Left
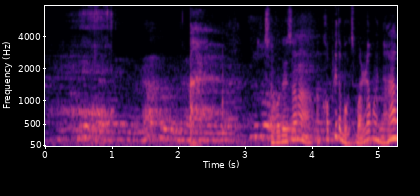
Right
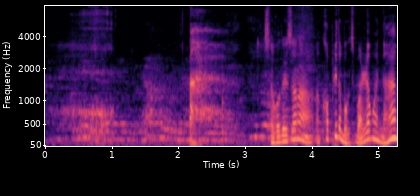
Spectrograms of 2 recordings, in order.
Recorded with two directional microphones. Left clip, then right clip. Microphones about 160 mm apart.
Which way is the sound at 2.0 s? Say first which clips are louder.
Right 9 dB; 20° right (ahead or behind).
